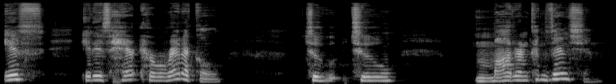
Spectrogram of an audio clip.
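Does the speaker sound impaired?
Yes: stutter; stuttering during conversation; here repeated sounds.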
